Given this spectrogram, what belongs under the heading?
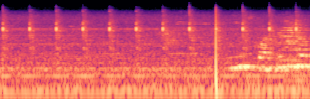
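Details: Regular sharp ticking clicks, about three a second, from a laser firing during removal of an old, poorly done tattoo on a man's arm, with faint voices and music behind.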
